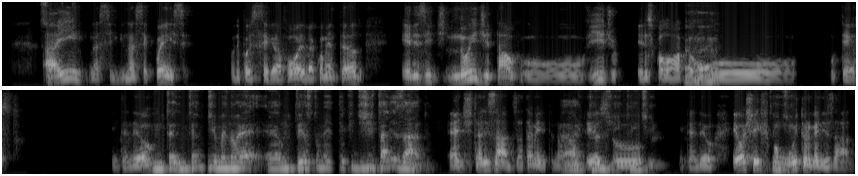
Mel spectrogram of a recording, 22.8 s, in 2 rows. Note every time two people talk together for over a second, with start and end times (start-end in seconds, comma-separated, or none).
18.8-20.0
